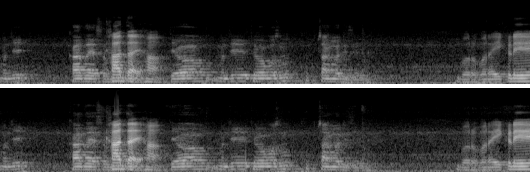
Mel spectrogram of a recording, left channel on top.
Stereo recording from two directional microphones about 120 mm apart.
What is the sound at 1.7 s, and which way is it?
A man's voice, 15° right (ahead or behind).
